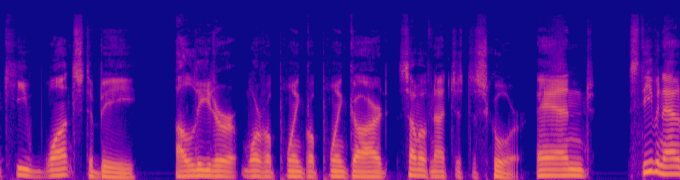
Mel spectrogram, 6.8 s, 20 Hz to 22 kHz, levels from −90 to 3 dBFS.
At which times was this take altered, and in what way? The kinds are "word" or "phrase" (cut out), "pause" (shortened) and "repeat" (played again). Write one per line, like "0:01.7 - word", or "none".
0:01.6 - pause
0:03.1 - repeat
0:04.3 - word
0:05.3 - pause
